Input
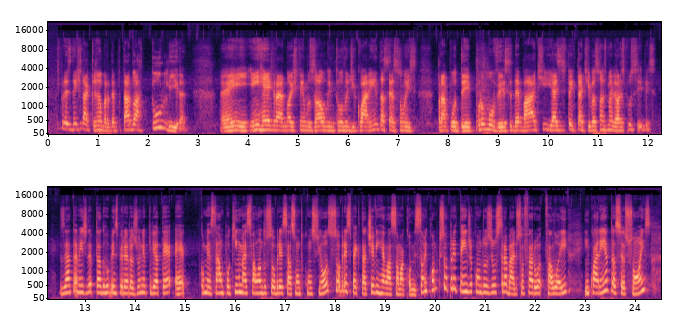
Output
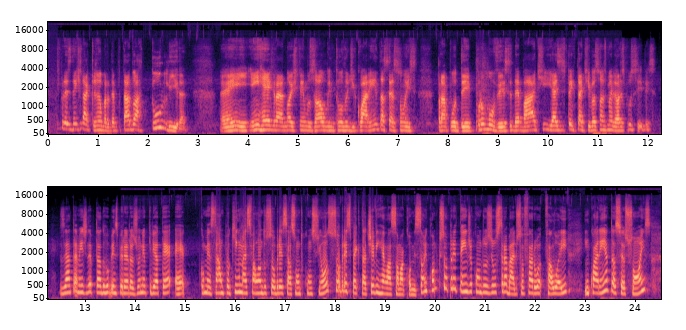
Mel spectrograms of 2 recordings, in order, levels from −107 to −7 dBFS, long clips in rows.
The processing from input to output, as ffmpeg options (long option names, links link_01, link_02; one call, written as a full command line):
ffmpeg -i in.wav -filter_complex "[0:a]asettb=1/sr,asplit=3[link_01][link_02][link_03];[link_01]atrim=end=11.484[link_04];[link_02]atrim=start=11.48:end=13.72,asetpts=PTS-STARTPTS,afade=type=in:duration=0.004:curve=qsin,afade=type=out:start_time=2.236:duration=0.004:curve=qsin,lowpass=7700[link_05];[link_03]atrim=start=13.716[link_06];[link_04][link_05]acrossfade=duration=0.004:curve1=hsin:curve2=qsin[link_07];[link_07][link_06]acrossfade=duration=0.004:curve1=qsin:curve2=hsin,asettb=1/sr,asplit=3[link_08][link_09][link_10];[link_08]atrim=end=15.554[link_11];[link_09]atrim=start=15.55:end=18.91,asetpts=PTS-STARTPTS,afade=type=in:duration=0.004:curve=qsin,afade=type=out:start_time=3.356:duration=0.004:curve=qsin,aeval=exprs='clip(val(0),-1,0.126)':channel_layout=same[link_12];[link_10]atrim=start=18.906[link_13];[link_11][link_12]acrossfade=duration=0.004:curve1=hsin:curve2=qsin[link_14];[link_14][link_13]acrossfade=duration=0.004:curve1=qsin:curve2=hsin" out.wav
